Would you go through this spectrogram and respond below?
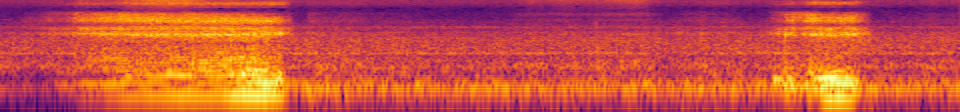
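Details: Two rumbling, vibrating breaths a few seconds apart, first long, second short, against quiet room noise; a sleeping dog snoring.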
